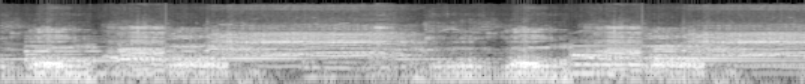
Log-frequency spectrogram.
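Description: Cape buffalo bellowing and grunting: a run of deep, loud calls, repeated about halfway through.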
